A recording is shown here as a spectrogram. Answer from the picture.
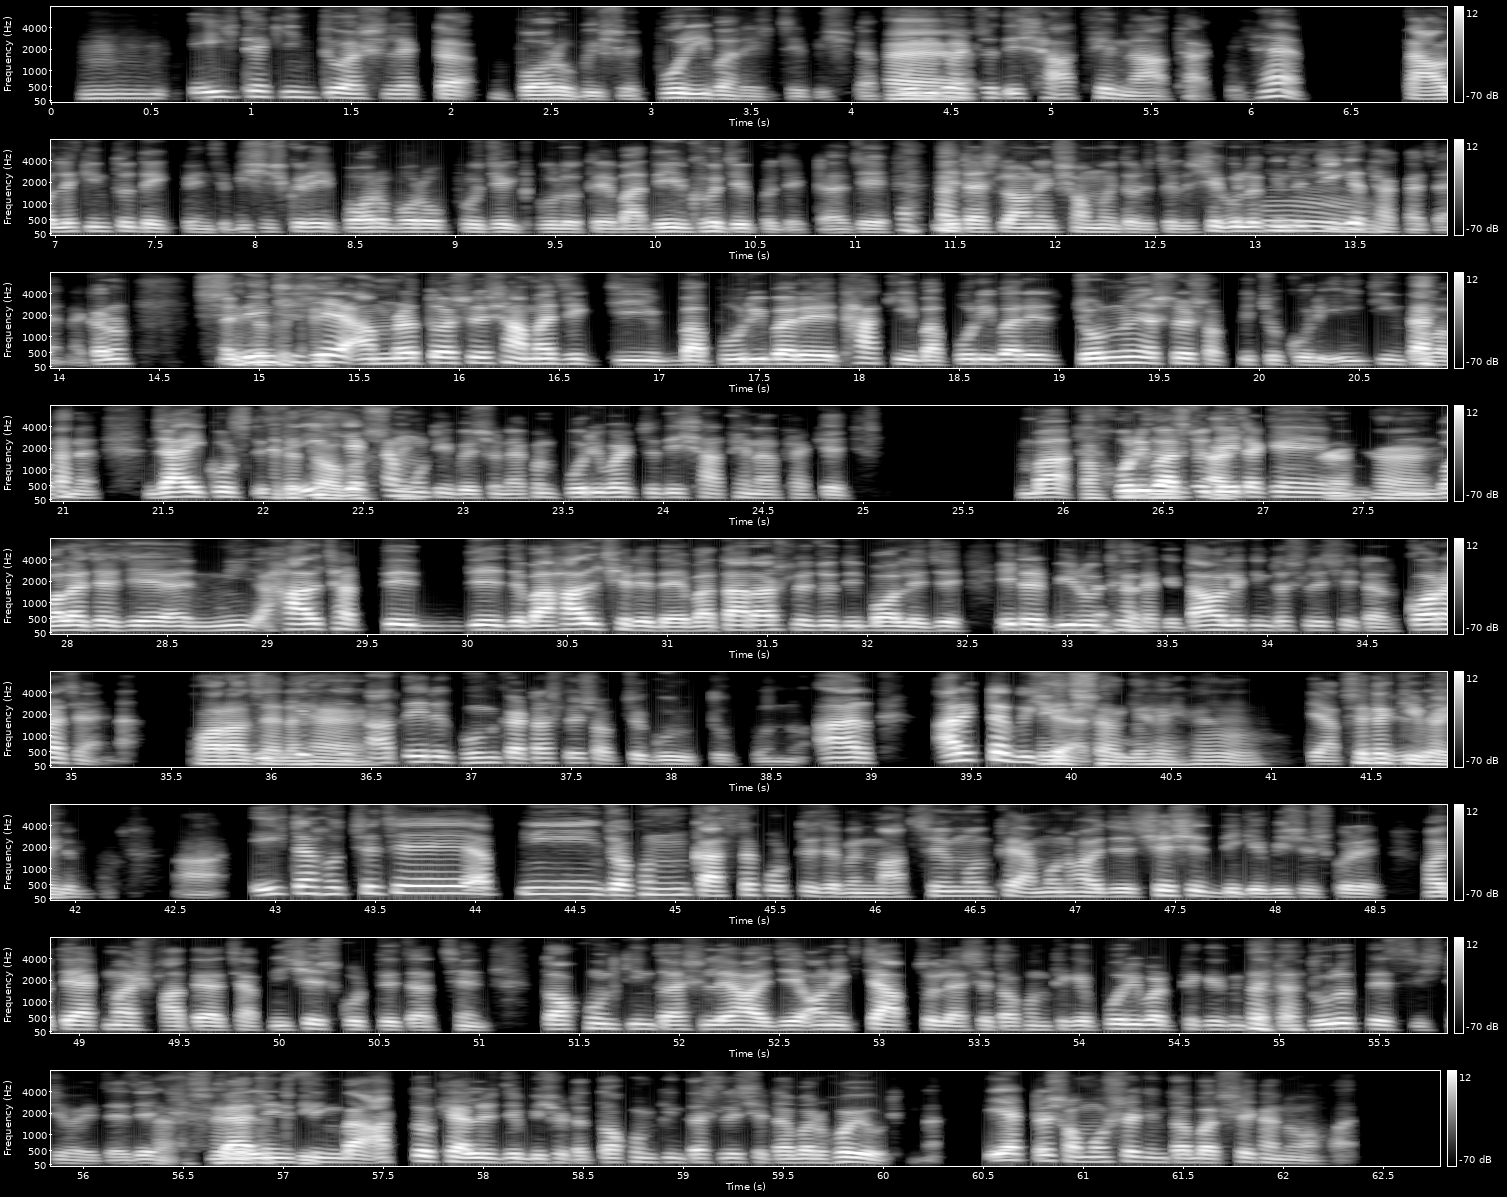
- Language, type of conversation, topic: Bengali, podcast, দীর্ঘ প্রকল্পে কাজ করার সময় মোটিভেশন ধরে রাখতে আপনি কী করেন?
- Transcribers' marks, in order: chuckle; chuckle; other background noise; unintelligible speech; chuckle; chuckle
